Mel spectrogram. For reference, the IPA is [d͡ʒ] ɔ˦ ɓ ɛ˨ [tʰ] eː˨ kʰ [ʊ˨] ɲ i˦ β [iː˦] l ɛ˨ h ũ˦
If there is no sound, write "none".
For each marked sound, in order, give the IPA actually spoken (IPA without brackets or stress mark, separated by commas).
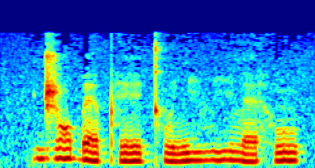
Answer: d͡ʒ, pʰ, ʊ˨, iː˦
